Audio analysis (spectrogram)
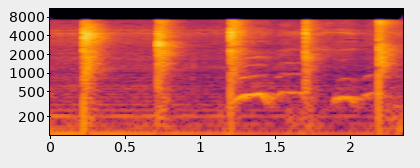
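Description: human body sound, hand clapping

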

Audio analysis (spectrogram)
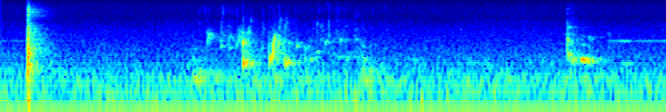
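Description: household object, water splashing

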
